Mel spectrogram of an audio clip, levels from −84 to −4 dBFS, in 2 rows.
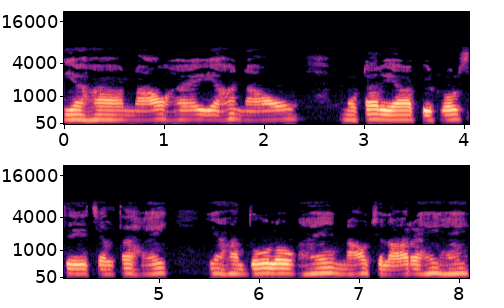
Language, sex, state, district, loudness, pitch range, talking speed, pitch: Hindi, male, Chhattisgarh, Balrampur, -17 LUFS, 135-145 Hz, 140 wpm, 135 Hz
